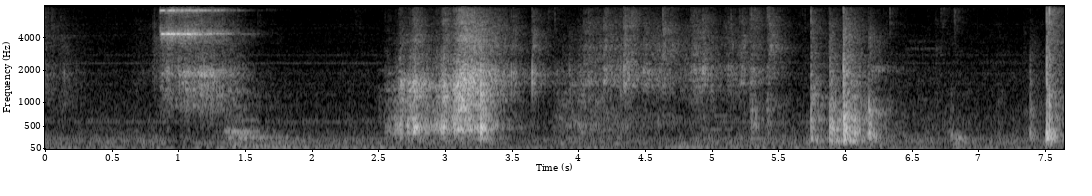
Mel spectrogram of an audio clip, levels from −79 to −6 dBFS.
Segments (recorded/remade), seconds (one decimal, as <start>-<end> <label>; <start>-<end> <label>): 0.0-7.6 recorded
